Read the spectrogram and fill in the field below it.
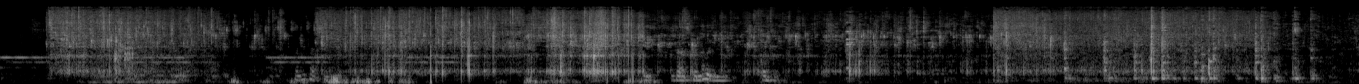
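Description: Mustard seeds, green chillies and crushed spices sizzle and crackle in hot oil in bursts, close by, with clinks and stirring noises and brief pauses between.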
